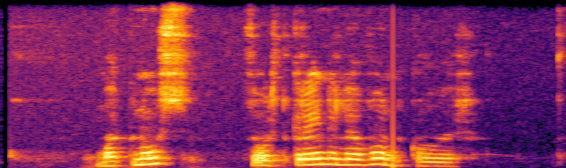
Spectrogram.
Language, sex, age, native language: Icelandic, female, 30-39, Icelandic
